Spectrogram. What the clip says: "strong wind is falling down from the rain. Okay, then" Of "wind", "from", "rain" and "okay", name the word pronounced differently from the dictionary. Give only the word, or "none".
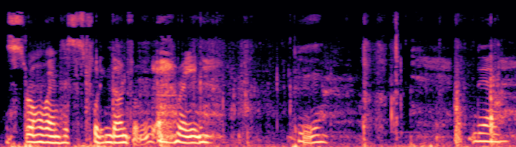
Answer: wind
